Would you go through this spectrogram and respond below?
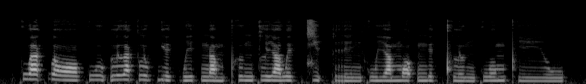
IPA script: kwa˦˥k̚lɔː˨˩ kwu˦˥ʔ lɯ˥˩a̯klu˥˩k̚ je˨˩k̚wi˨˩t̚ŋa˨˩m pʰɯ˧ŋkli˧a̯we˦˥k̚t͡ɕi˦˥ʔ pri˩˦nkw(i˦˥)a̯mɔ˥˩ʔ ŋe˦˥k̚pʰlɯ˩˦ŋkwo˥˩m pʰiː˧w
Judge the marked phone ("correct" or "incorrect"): correct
